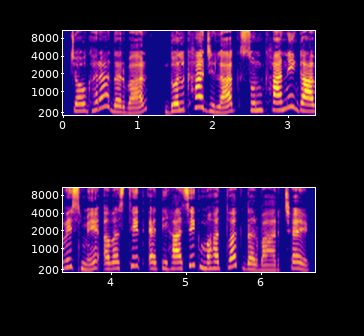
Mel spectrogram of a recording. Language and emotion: Maithili, neutral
